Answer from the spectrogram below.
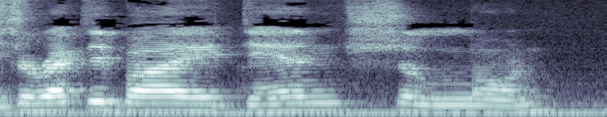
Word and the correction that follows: Scanlon: Dan Scanlon.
